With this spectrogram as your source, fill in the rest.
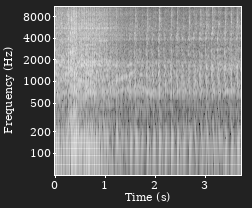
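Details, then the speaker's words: Hero Splendor single-cylinder motorcycle after full engine rebuild with piston rings fitted (previously knocking, smoking, oil neglected); steady even putter at idle, no knocks or rattles, healthy. "ਬਹੁਤ ਪਿਆਰੀ sound ਬਣੀ ਇਹਦੀ ਕੋਈ ਵਾਧੂ ਘੱਟ ਆਵਾਜ ਨਹੀਂ ਕਰ ਰ"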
